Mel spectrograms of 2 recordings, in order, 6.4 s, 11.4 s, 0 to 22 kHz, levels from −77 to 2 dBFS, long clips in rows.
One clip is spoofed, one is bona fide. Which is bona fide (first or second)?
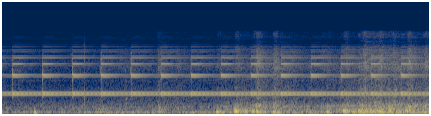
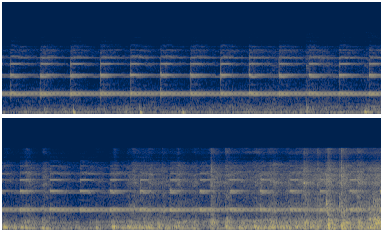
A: first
